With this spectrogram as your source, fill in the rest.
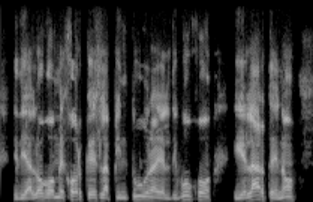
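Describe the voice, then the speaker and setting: This man has an Oaxacan accent and a medium pitch. He talks at a fairly slow pace. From Mazatec highlands, Oaxaca, Mexico. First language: Mazatec (speaking Spanish). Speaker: painter. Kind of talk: interview. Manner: halting, many fillers.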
